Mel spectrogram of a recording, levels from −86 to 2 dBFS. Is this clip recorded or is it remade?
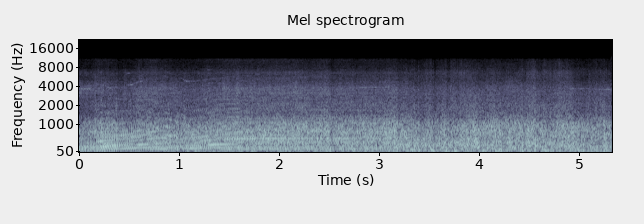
recorded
